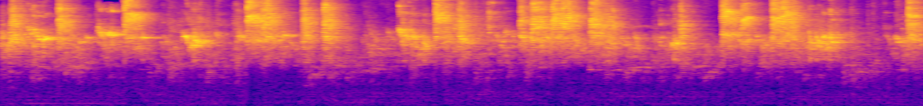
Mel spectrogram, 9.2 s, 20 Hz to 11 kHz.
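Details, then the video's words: Around 2pm several parakeets chirp nonstop, rapid harsh squawky notes tumbling over one another in short loud bursts throughout. "Parakeets chirping and singing their hearts out"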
